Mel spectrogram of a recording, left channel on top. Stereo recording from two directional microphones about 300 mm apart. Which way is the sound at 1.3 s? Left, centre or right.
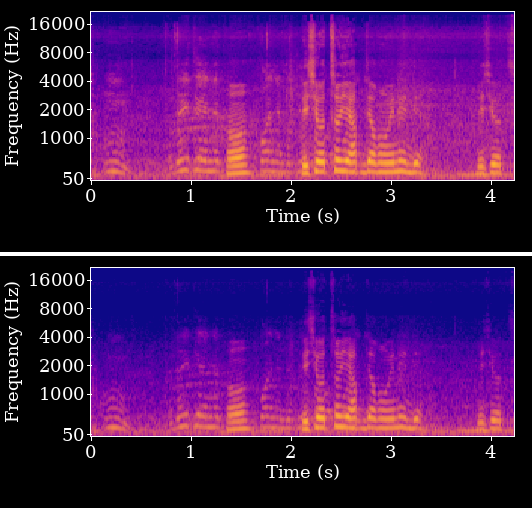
Left.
